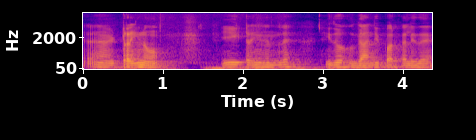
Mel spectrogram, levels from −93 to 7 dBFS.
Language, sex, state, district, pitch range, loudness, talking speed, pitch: Kannada, male, Karnataka, Shimoga, 105-120 Hz, -23 LUFS, 135 wpm, 110 Hz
